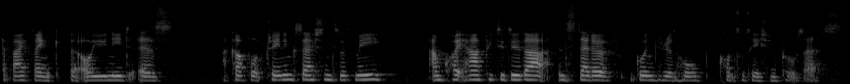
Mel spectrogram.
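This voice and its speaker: A young woman with a Glasgow Scottish accent, introducing her channel as an equine behaviourist in an upbeat, clear and informative way with light self-mocking asides. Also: mid-range voice, steady tone, fairly quick, fairly bright tone. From Scotland.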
